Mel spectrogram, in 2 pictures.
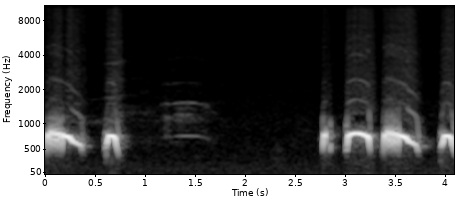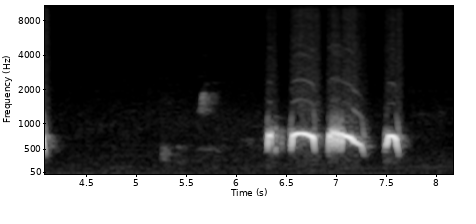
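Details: Lure spotted dove of the 'đồng son' voice style calling to other doves. The tail of one phrase, then two complete four-note coo phrases spaced about 3.5 seconds apart, clear and low-pitched, with no background noise.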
